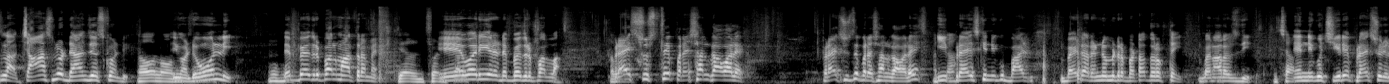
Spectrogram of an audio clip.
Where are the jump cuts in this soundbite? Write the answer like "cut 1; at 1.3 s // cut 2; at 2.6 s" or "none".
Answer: cut 1; at 5.6 s

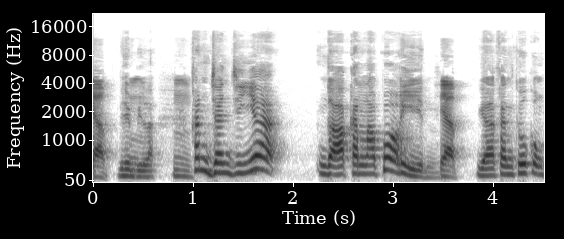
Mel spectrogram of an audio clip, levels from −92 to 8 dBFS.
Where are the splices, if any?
none

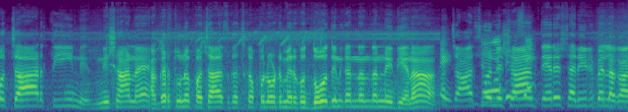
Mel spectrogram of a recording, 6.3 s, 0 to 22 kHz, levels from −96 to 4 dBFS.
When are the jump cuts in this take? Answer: cut 1; at 1.5 s // cut 2; at 4.5 s

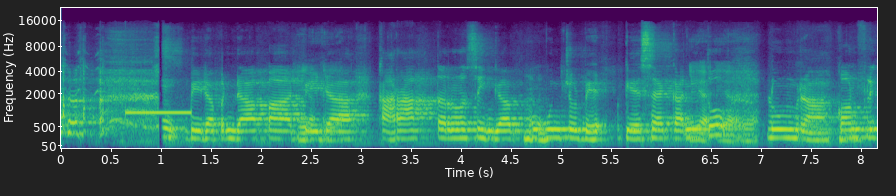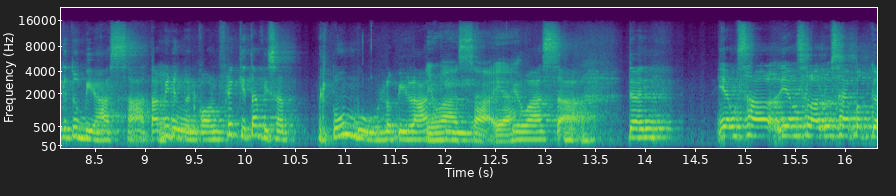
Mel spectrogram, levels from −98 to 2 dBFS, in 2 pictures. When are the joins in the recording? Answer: cut 1; at 1.0 s

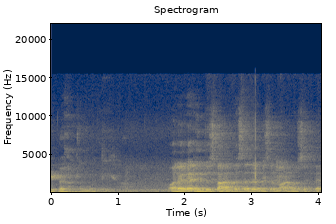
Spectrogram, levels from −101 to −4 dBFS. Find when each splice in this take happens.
cut 1; at 1.1 s

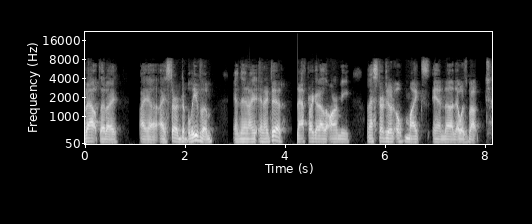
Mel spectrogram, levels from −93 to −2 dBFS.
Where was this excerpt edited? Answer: cut 1; at 4.2 s

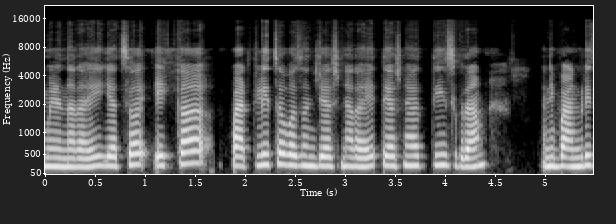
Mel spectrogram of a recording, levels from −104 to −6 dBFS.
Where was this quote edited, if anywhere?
none

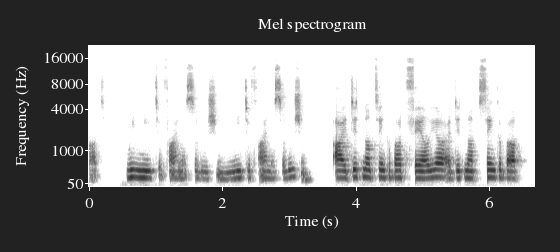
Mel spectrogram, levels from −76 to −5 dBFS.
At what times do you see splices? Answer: cut 1; at 3.5 s

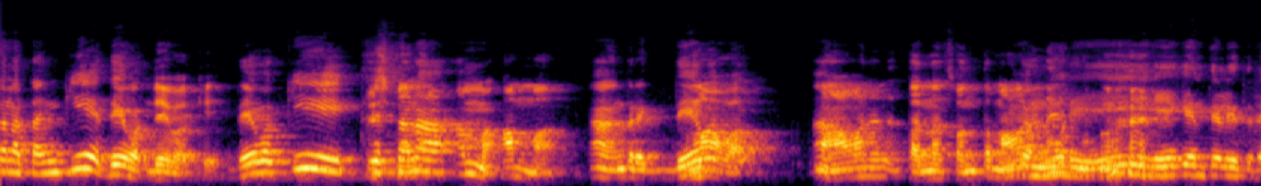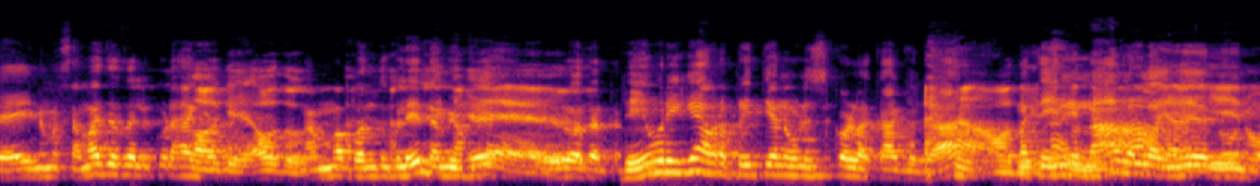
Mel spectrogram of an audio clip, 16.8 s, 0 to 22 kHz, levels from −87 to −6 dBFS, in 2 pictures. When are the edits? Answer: cut 1; at 12.5 s

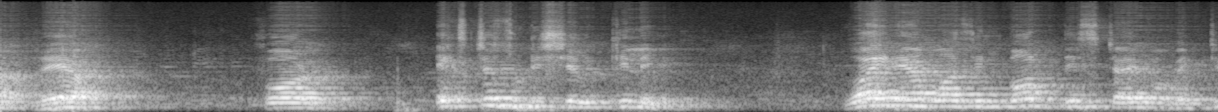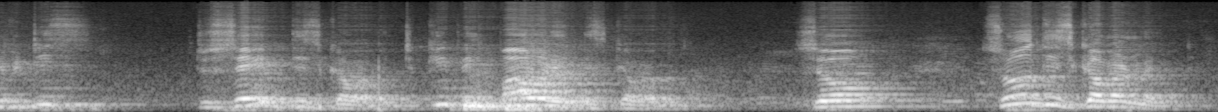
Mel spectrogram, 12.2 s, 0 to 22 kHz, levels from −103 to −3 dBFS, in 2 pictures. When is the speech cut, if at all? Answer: none

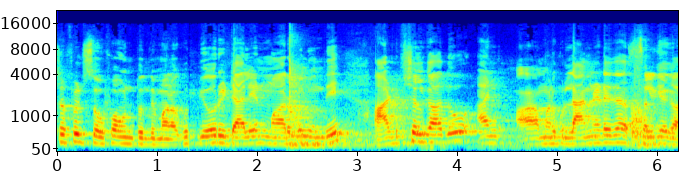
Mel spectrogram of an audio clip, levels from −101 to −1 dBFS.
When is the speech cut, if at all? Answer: cut 1; at 1.4 s

